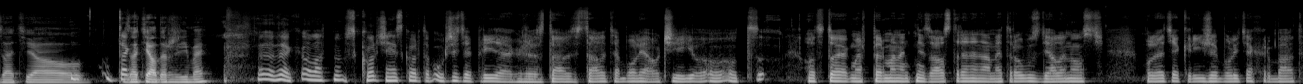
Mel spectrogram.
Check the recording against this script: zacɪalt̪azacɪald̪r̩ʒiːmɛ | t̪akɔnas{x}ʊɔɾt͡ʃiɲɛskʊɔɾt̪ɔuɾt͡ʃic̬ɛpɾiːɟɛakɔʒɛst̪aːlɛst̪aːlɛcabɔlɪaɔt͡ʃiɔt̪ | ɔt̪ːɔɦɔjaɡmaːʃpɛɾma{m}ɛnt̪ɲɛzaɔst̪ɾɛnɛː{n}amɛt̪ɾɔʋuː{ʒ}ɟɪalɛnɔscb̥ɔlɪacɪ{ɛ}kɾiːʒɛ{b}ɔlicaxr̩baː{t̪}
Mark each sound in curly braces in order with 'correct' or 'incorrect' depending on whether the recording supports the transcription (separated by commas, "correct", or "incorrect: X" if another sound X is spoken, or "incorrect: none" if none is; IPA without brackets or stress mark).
incorrect: k, incorrect: n, correct, incorrect: z, incorrect: a, correct, correct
